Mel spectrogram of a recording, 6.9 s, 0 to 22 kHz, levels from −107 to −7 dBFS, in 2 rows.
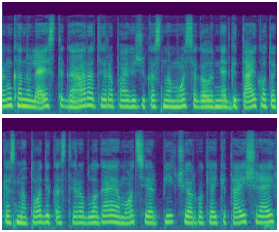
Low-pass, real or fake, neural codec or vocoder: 14.4 kHz; real; none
